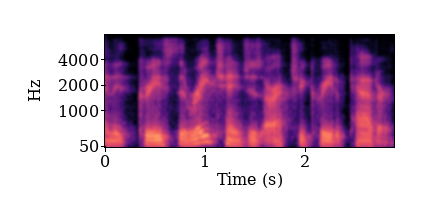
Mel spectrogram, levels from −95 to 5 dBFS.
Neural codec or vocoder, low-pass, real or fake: codec, 16 kHz, 0.8 kbps, ZipCodec; 7.2 kHz; fake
